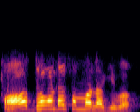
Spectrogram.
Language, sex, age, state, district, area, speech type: Odia, male, 60+, Odisha, Kandhamal, rural, conversation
